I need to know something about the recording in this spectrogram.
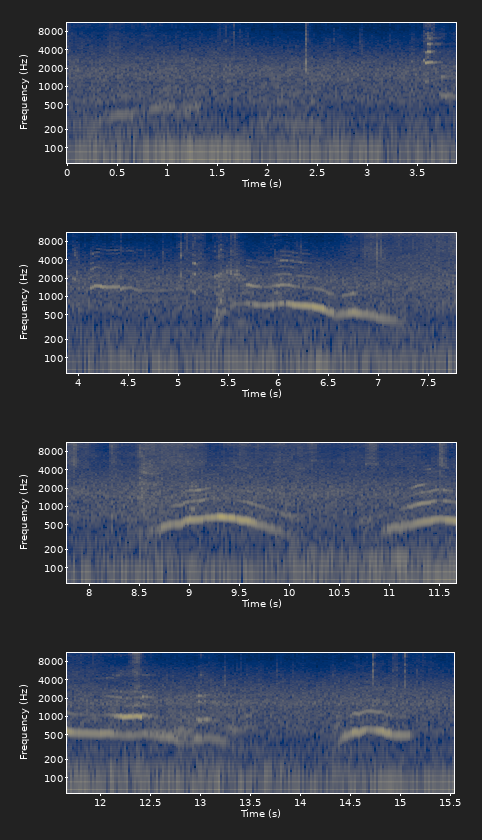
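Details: A female street cat under attack from three male cats: drawn-out, arching yowls that rise and fall, each a second or two long, repeated several times with short gaps, over a low outdoor background rumble.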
